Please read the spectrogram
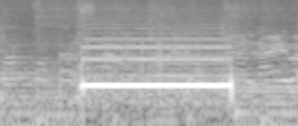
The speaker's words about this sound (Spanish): Pero ya sonó tanto que me parece que no me van a atender, ¿eh? A no ser que hayan visto el número y dicen, nah, a este no lo atiendo.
